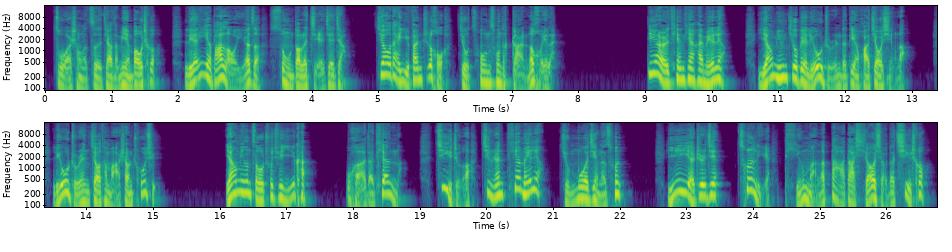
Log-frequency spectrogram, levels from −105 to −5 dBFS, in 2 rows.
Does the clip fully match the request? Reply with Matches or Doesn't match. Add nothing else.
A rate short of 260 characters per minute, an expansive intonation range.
Matches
